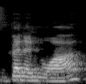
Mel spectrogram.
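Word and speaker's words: béninois: English it's benan okay in French it's beninois for a man or general and then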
